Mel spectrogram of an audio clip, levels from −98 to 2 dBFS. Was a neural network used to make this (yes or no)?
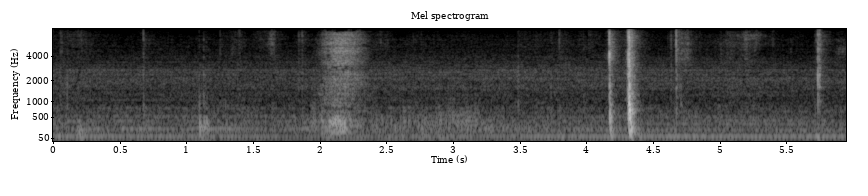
yes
